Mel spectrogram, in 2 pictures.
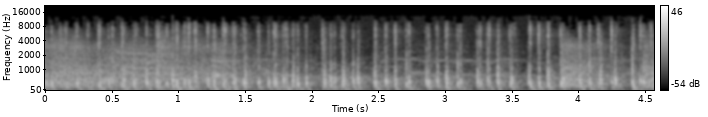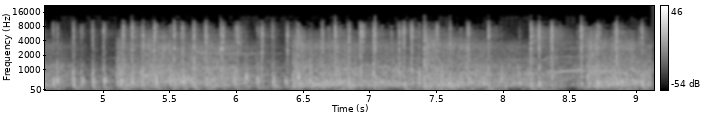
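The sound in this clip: Horses gallop off as riders mount and ride away, a dense, rapid clatter of hoofbeats that runs without pause throughout, loud and busy with no clear gaps.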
